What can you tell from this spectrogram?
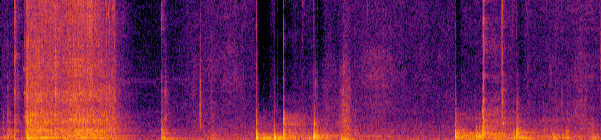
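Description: A cordless drill/driver runs in one short burst of about a second, driving a fastener on the bedside rack panel. Several sharp clunks and rattles of the metal panel and tools being handled follow.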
